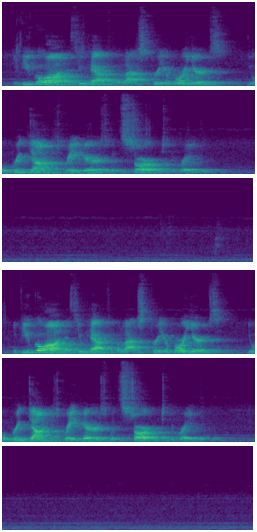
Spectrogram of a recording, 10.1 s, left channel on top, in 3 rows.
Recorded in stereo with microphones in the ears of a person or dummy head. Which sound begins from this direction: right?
A woman speaking, at 0.1 s.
